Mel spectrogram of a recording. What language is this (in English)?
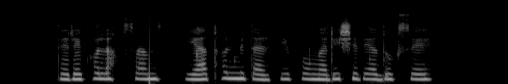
Balti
